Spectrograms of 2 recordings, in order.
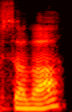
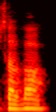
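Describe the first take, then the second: First: The pitch rises at the end. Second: The pitch falls at the end. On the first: It asks a question. "the tone that is kind of uh, going up" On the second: It makes a statement. "which is very different from"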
